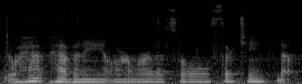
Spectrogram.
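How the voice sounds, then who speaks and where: A man's voice: mid-range voice, completely flat delivery, normal speed. A man giving casual gameplay commentary as a streamer, often muttering to himself. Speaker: game streamer. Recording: roomy, noisy with game sounds. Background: video game ambience.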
